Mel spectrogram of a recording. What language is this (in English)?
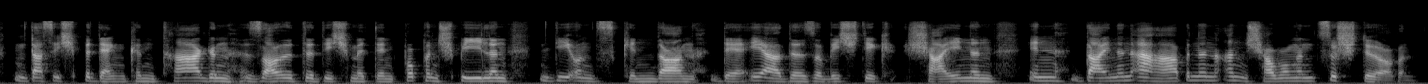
German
